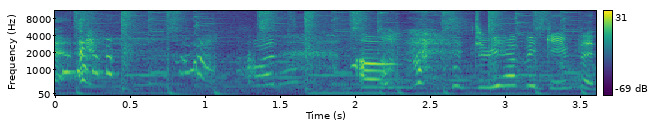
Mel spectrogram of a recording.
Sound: laughing

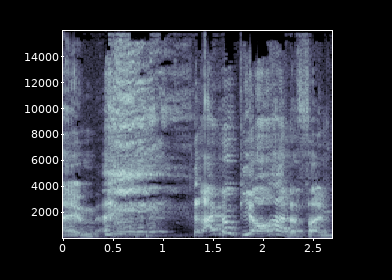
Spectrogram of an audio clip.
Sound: laughing

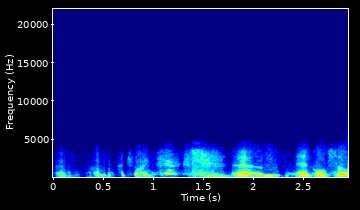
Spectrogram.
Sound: chuckles

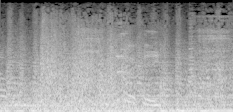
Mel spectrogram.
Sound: crash

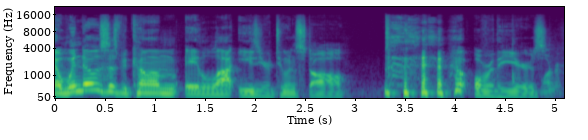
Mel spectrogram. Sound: laughs

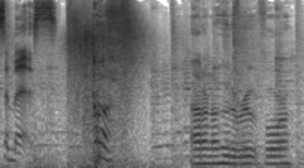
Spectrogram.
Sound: magic exploding; Taylor grunting

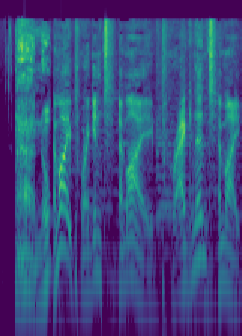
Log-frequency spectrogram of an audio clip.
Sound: none

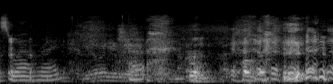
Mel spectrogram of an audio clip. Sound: laughter

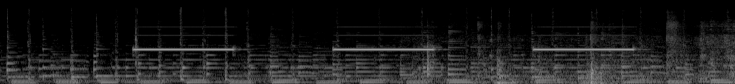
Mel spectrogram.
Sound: oven beeps

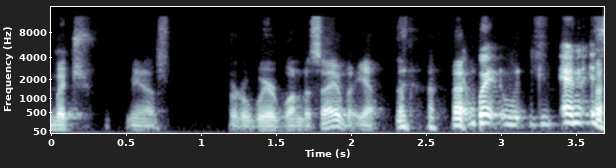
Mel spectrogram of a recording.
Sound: laughs

